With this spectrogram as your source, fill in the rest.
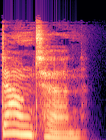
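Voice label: "downturn", British English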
